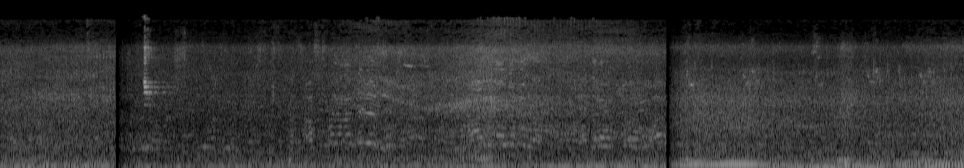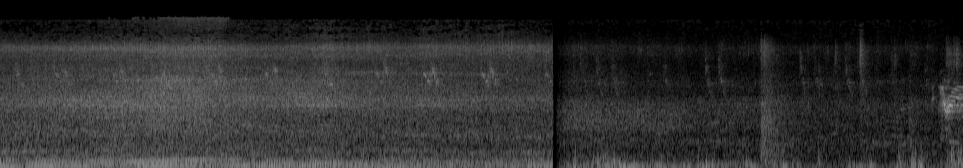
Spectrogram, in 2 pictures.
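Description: Cars drive by on the street.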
